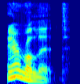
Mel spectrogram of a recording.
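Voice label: "arillate", British English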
